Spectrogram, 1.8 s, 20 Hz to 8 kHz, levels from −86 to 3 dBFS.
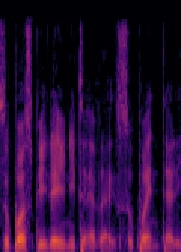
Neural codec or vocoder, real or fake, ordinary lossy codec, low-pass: none; real; AAC, 48 kbps; 7.2 kHz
